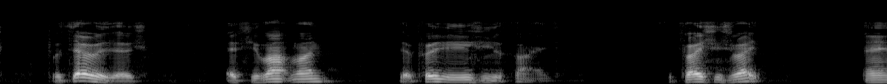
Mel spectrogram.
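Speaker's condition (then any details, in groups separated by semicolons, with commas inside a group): Mouth cancer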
